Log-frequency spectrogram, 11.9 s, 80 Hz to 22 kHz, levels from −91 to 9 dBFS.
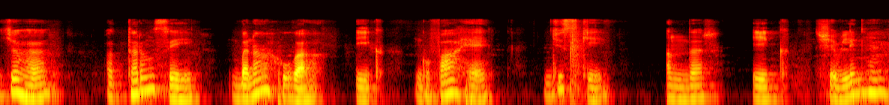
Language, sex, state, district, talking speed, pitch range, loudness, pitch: Hindi, male, Bihar, Purnia, 65 wpm, 110-140 Hz, -24 LUFS, 120 Hz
